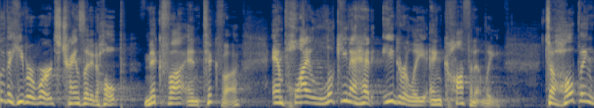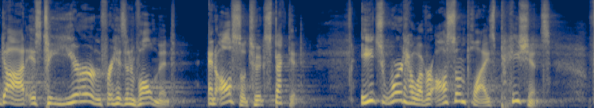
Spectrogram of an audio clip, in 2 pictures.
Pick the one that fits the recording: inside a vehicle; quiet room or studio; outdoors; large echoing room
large echoing room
